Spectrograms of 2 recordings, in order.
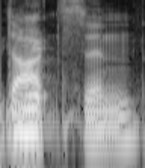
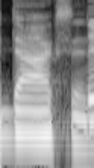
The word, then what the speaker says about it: dachshund: That dash hound. – Is that what they're called? – Yeah. – Dachshund. – They're dachshund. – There's nothing called a dash hound.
